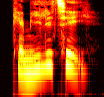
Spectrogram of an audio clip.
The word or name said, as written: kamillete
